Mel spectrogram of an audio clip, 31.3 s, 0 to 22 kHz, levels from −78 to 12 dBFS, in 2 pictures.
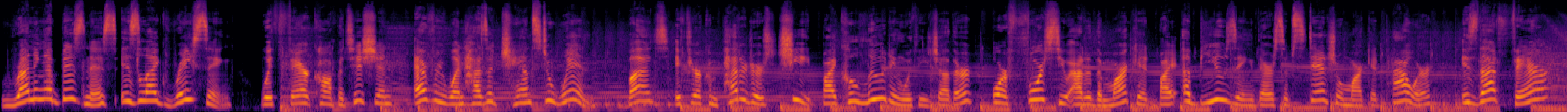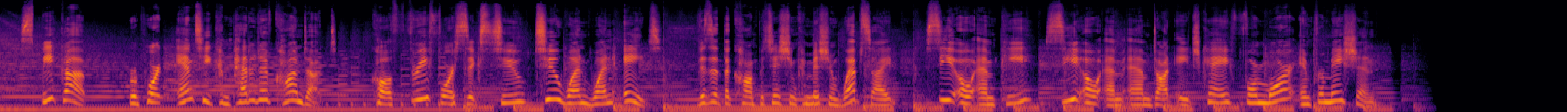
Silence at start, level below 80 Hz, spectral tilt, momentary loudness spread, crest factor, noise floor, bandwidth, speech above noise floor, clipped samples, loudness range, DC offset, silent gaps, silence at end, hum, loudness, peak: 0.05 s; -38 dBFS; -3 dB/octave; 7 LU; 18 dB; -44 dBFS; over 20 kHz; 26 dB; under 0.1%; 2 LU; under 0.1%; none; 1.5 s; none; -17 LUFS; 0 dBFS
